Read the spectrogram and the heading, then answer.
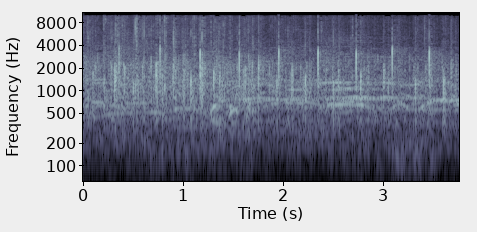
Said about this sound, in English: Please give a round of applause to my husband.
